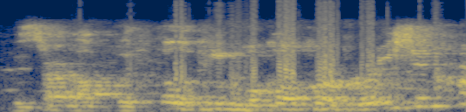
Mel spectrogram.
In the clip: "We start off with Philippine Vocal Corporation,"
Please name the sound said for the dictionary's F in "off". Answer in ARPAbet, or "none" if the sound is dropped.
P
